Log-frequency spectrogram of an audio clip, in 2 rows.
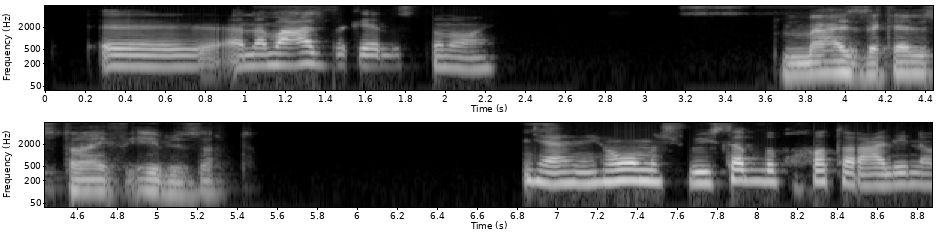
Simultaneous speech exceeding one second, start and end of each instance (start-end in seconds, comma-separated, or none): none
